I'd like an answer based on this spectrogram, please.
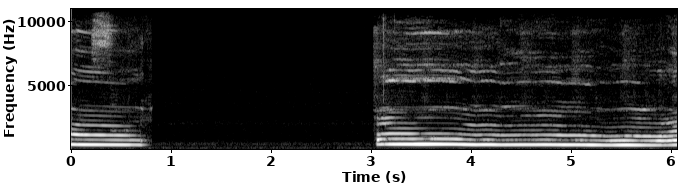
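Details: A Husky gives a short howl that trails off, then after about two seconds of quiet starts a steady, sustained howl that holds nearly level pitch for three seconds.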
